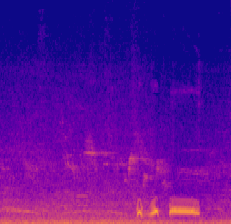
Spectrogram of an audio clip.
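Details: Female spotted dove calling to stimulate the male: two short rising coos followed by a longer, steady, slightly falling coo, low and mellow, over faint background hiss.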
